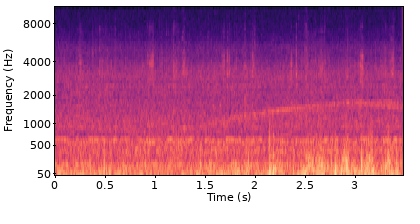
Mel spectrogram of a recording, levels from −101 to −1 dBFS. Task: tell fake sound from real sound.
real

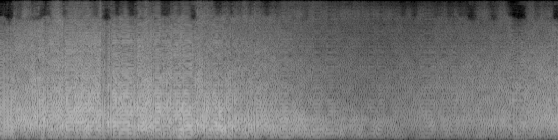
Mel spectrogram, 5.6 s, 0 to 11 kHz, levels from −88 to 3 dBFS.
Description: fake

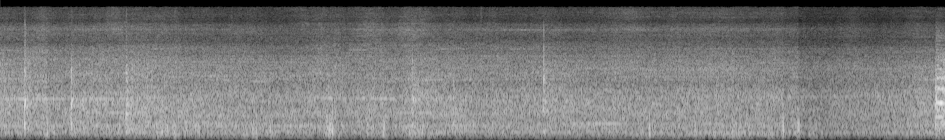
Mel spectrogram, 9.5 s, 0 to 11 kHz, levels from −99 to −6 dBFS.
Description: real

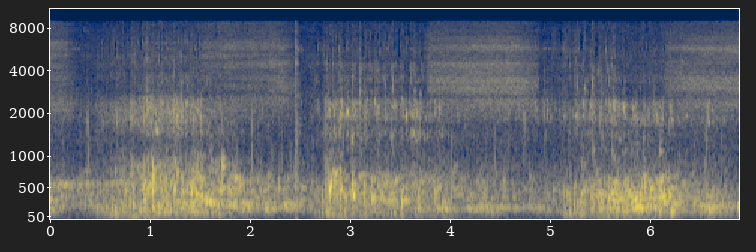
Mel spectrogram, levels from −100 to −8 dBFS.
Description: real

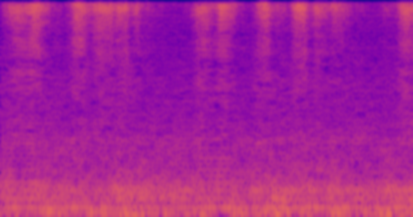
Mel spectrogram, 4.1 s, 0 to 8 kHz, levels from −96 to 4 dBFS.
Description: fake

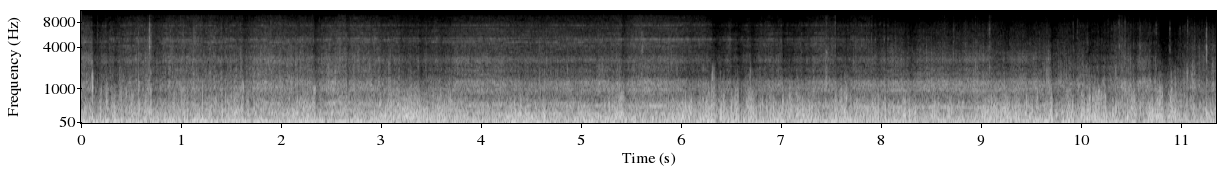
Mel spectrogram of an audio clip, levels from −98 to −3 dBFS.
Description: real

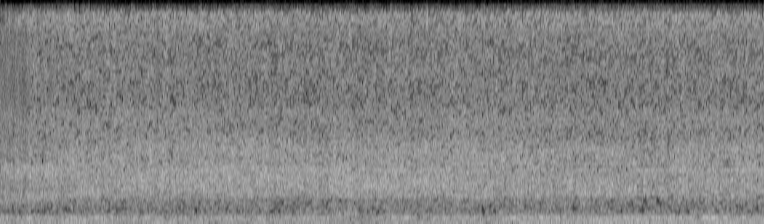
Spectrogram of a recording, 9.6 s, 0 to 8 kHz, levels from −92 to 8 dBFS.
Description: real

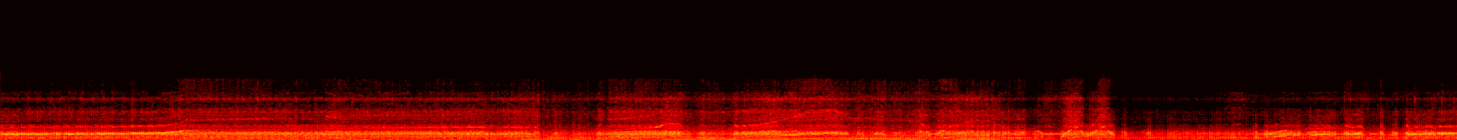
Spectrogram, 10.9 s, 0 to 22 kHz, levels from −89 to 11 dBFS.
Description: fake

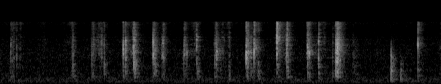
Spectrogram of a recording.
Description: fake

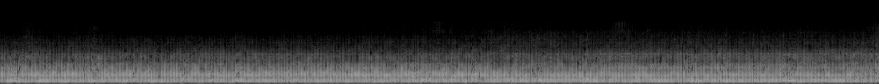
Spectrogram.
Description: fake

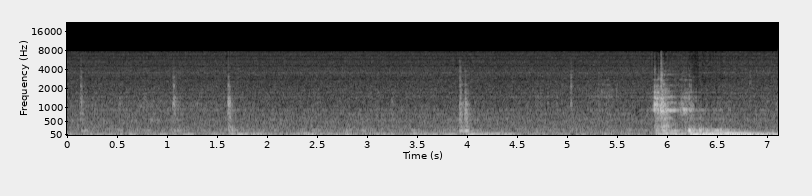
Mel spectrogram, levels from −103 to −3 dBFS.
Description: fake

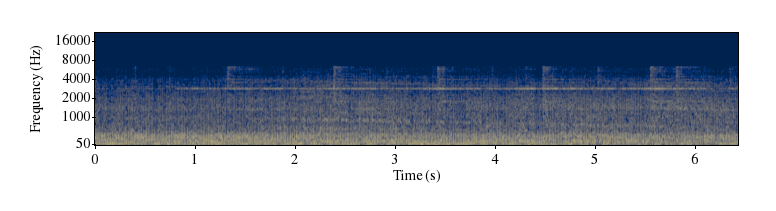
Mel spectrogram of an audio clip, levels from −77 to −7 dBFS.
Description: fake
